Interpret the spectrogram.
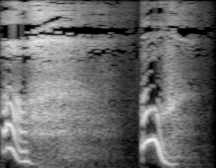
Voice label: pain relieft pills, survivor voice; source engine; left 4 dead 2; producer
